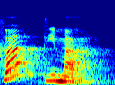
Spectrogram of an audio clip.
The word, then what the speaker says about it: Fátima: Fátima. ¿Dónde escuchas la fuerza de voz? Fátima. Muy bien, en fa.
